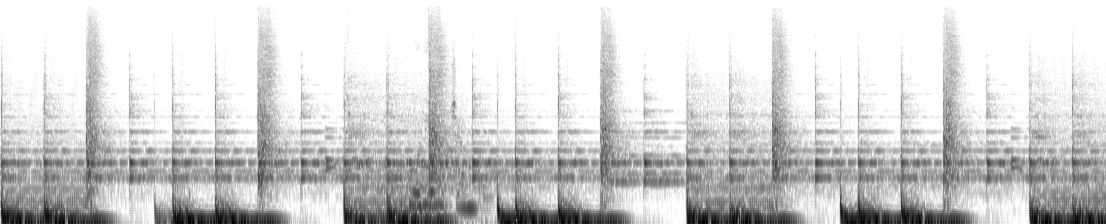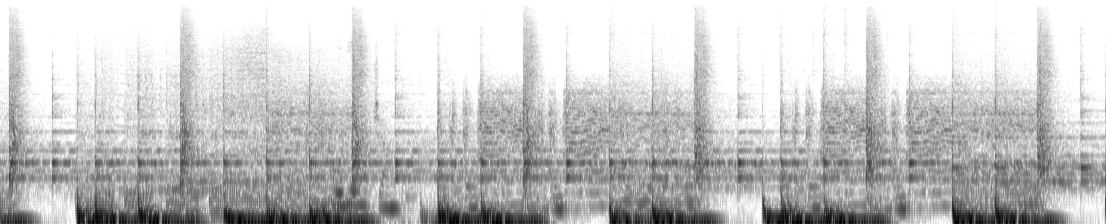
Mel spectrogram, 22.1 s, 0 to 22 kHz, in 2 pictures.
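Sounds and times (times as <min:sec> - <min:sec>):
energetic powerful modern electronic rock music: 0:00.0 - 0:22.1.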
